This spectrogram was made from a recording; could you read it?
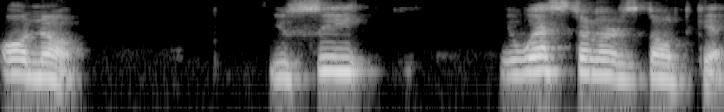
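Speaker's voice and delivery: bad, clumsy put-on Russian accent. Mimicking how Russians argue about the issue, in a bad Russian accent. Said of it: "putting on a bad Russian accent".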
